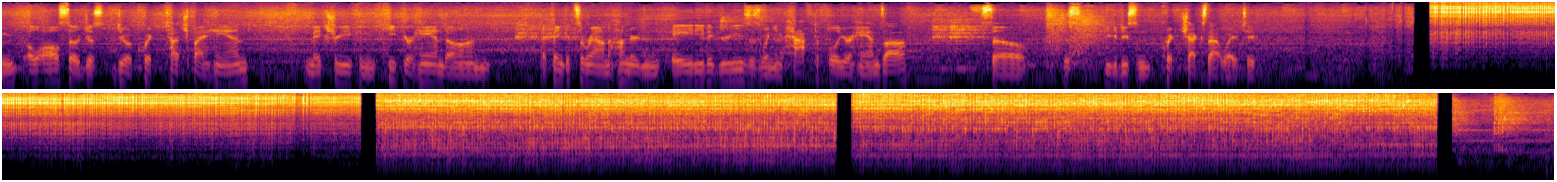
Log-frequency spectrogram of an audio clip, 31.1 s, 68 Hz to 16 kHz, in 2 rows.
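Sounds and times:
arc welding crackling: 14.0s - 29.9s
pneumatic tool chattering on metal: 14.3s - 30.6s.

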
